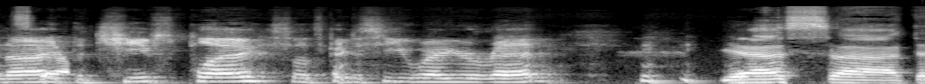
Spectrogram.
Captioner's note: laughing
